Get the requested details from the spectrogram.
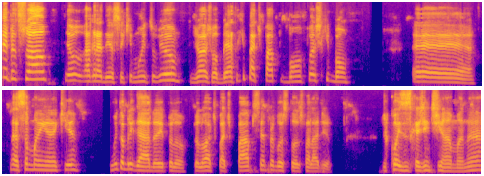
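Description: A plain, everyday voice, a man at fairly high pitch with lively intonation and a moderate pace, in a dry, close sound with no echo. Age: 40s. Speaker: film director. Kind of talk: interview.

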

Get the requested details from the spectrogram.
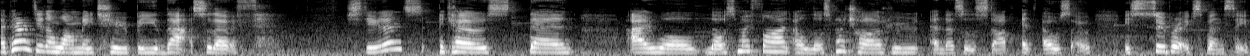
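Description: A woman's high voice with ordinary pitch variation. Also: fairly slow pace. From Taiwan. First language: Mandarin Chinese. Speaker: podcaster. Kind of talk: casual monologue.

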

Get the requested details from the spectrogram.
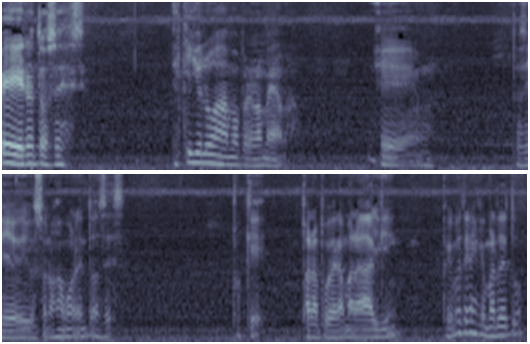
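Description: The speaker talks at a fairly quick pace with a Venezuelan accent. Long, frequent pauses break up the speech, and the room echo is audible. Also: man. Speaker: ophthalmologist and professor. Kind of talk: casual chat.

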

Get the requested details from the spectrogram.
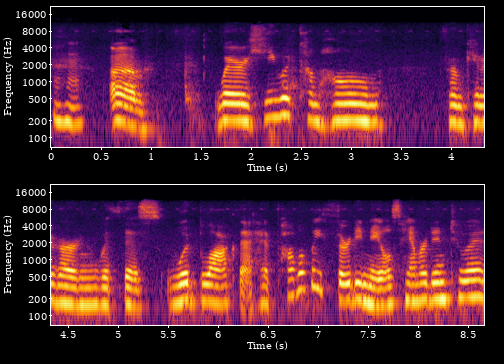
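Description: In an American accent, a woman uses an ordinary speaking voice at medium pitch with ordinary pitch variation and a fairly slow pace. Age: 40s. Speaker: school nurse. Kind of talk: casual chat.

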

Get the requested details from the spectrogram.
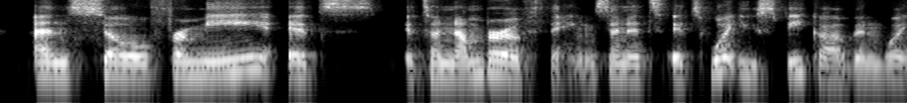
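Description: Speaking at a very slow pace, a woman has a fairly low pitch and ordinary pitch variation. The recording is very clean, with a silent background. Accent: Spanish. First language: Spanish. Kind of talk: casual chat. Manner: animated, laughing often.

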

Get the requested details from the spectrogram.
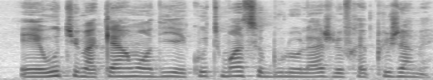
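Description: In a monotone, flat intonation, a woman talks at a medium pitch. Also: very clean recording, silent background. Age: 30s. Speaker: podcast host. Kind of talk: interview conversation with spouse.

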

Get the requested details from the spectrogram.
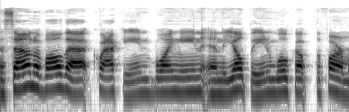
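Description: Natural voice for reading aloud

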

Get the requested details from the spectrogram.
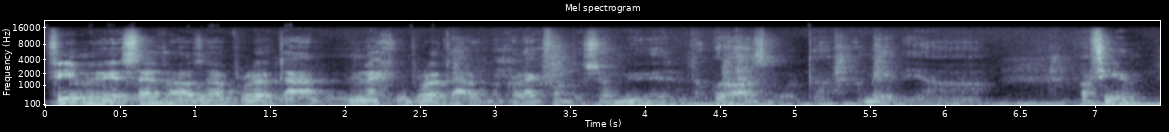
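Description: A man at a moderate pace with ordinary pitch variation, noticeable background noise and audible room echo. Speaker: university lecturer and Italy expert. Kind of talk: interview.

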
